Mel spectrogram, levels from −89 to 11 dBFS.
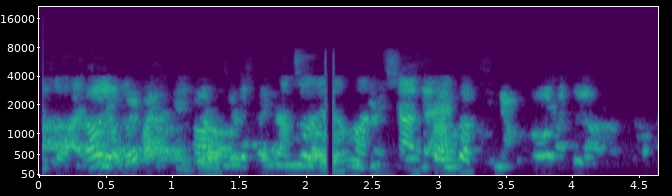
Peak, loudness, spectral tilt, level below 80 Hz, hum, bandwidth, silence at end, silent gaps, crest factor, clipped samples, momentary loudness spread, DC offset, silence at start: -6 dBFS; -24 LUFS; 0 dB/octave; -74 dBFS; none; 7.4 kHz; 0.1 s; none; 18 dB; under 0.1%; 12 LU; under 0.1%; 0 s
